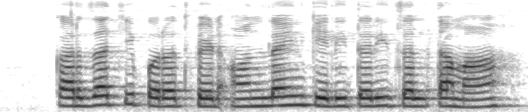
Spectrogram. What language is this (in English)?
Marathi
